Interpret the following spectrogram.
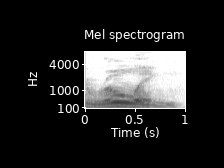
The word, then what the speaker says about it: Ruhling: last name is it Ruland ruling uh like a ruler with h is silent r u h l i n g got it Dr Richard ruling perfect so um Dr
